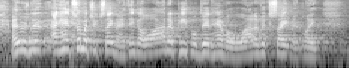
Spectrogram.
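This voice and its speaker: A man speaks very fast with a high pitch and lively intonation. There is noticeable background noise. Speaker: theme park vlogger. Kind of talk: casual monologue. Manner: rambling, halting.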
